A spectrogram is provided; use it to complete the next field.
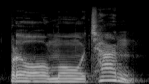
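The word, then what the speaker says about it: โปรโมชั่น: 프로모찬. 이것도 마찬가지로 프로모션. 우린 이렇게 발음하는데요. 태국분들은 프로모션. 맨 뒷부분이 다르죠.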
